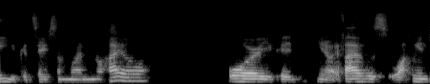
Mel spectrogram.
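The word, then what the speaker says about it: ohayō: the morning we say Ohio gozaimasu Ohio gozaimasu uh if you just go with Ohio that's casual and it sounds like the state right Ohio if you literally be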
